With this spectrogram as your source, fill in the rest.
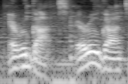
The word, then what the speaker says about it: Erugaz: which is ah and a z which is a ts sound so that's arugata is one of amigaratsu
